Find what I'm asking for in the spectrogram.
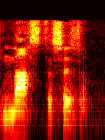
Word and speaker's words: Gnosticism: G-N-O-S-T-I-C-I-S-M. Gnosticism. G-N-O-S-T-I-C-I-S-M. – Knowledge. – But it's pronounced Gnosticism.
